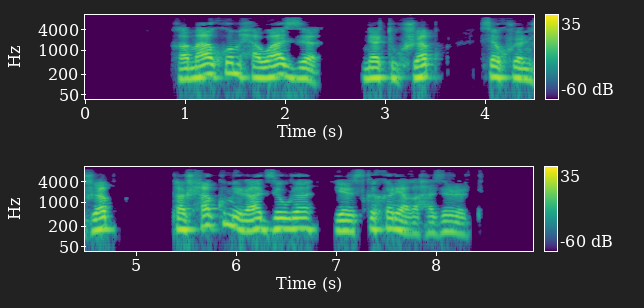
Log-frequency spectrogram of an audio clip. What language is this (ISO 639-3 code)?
kbd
